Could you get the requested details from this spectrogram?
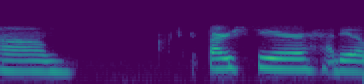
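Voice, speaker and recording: Speaking very slowly, a woman with an American accent uses a fairly low pitch. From US South, Atlanta, Georgia. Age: 20s. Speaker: physical therapist. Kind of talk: interview. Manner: casual, many filler ums.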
